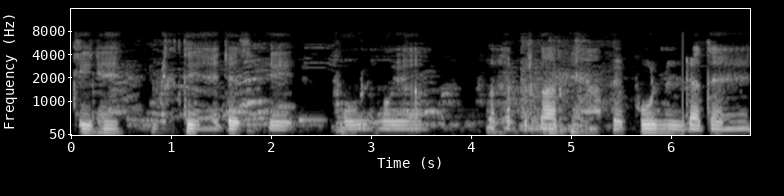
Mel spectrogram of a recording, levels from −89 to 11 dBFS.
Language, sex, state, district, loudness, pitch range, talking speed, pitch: Hindi, male, Uttar Pradesh, Hamirpur, -20 LUFS, 100-110 Hz, 140 wpm, 105 Hz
